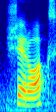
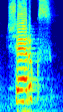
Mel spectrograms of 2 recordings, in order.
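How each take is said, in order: First: The stress is on the last syllable. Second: The stress is on the first syllable. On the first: It is the Portuguese form of the word. "língua portuguesa" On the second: It is the foreign form of the word. "xerox com acento é estrangeirismo"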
